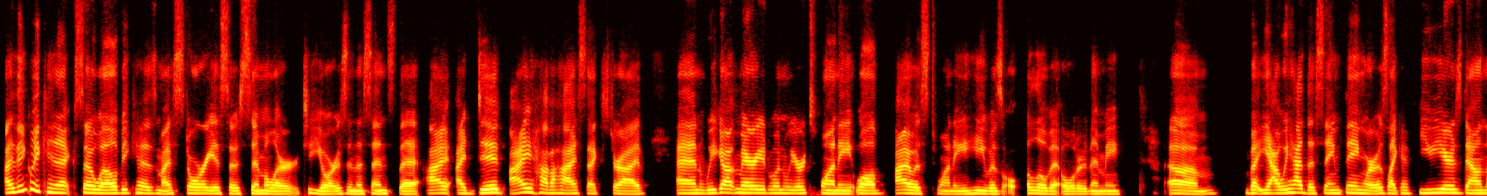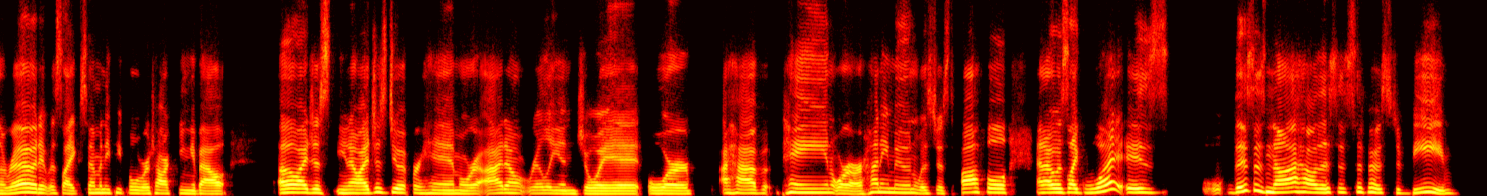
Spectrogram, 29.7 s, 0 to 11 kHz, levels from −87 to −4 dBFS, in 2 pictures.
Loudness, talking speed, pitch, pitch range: -21 LUFS, 235 wpm, 185 Hz, 165-210 Hz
